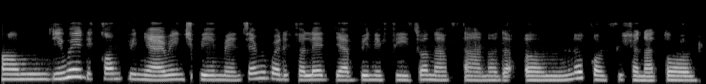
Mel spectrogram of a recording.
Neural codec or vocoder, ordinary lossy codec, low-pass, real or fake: none; none; 7.2 kHz; real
